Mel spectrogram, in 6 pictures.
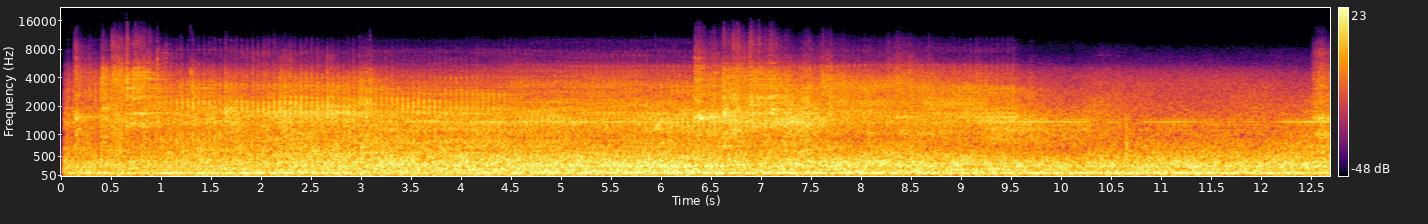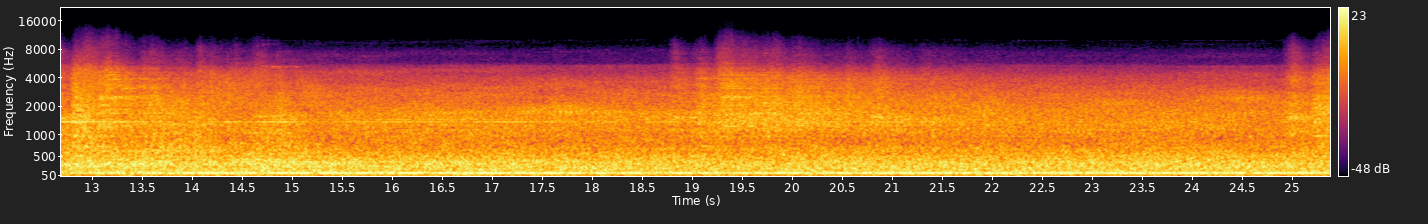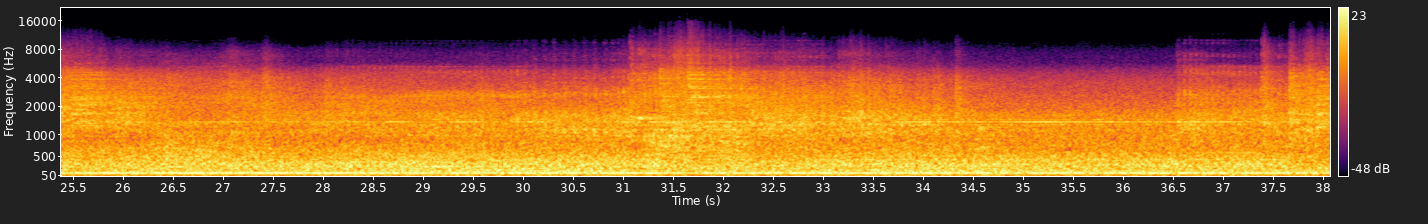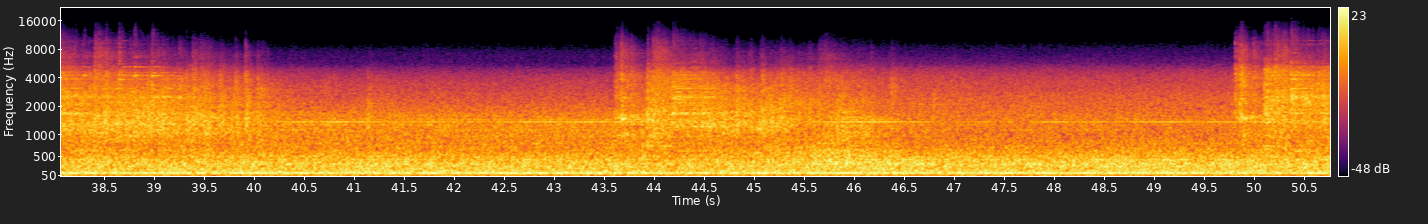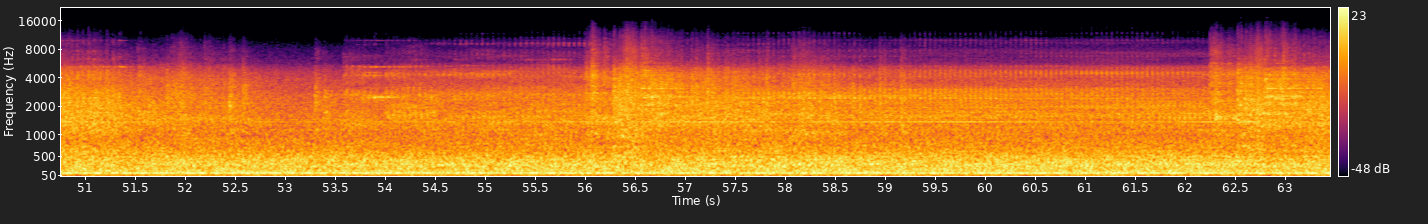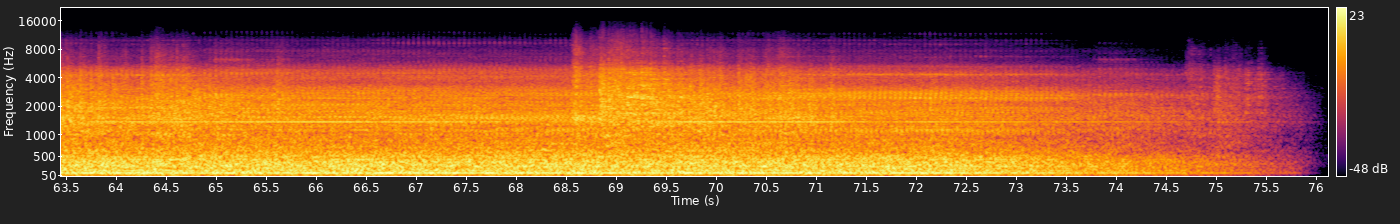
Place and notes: Lentzweiler, Wintger, Luxemburg - Eselborn, industry zone, foundry
An der Fertigungshalle einer Giesserei. Der Klang der Maschinen aus dem Inneren der Halle.
At a construction hall of a foundry. The sound of machines inside.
